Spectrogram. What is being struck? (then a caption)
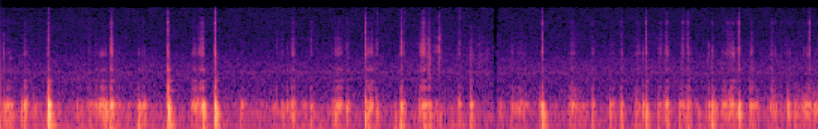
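Metal mesh microphone grille filled with putty, picked with wooden toothpicks. Two wooden toothpicks pick and scratch at the metal mesh grille of a Blue Yeti microphone, close to the top, to clean out the colored putty filling it. Soft, dull low scratching and scraping runs throughout, broken by quick, dry clicks and taps that die away almost instantly.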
